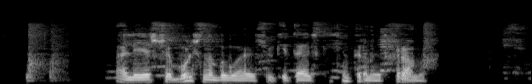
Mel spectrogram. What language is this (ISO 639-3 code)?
bel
